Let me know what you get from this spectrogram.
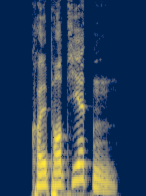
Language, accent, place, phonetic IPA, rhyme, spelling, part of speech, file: German, Germany, Berlin, [kɔlpɔʁˈtiːɐ̯tn̩], -iːɐ̯tn̩, kolportierten, adjective / verb, De-kolportierten.ogg
- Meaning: inflection of kolportieren: 1. first/third-person plural preterite 2. first/third-person plural subjunctive II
